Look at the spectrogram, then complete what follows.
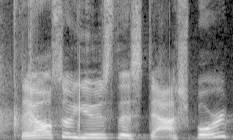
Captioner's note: applause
